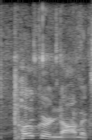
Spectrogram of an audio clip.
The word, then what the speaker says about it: Pokernomix: But So it's Pokernomix, like economics, Pokernomix. Pokernomix.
